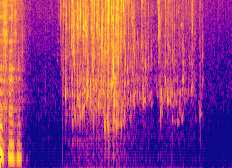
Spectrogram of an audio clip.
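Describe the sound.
Water trickling as a baby is washed: a brief voice at the start, then a soft splashy dribble lasting about two seconds that tapers into small drips.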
